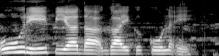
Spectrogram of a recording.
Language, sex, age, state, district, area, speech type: Dogri, female, 18-30, Jammu and Kashmir, Udhampur, rural, read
